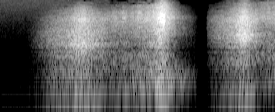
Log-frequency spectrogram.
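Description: Two whoosh transition sound effects: a noisy swell that builds for about a second and cuts off suddenly, then a second, shorter whoosh right after.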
